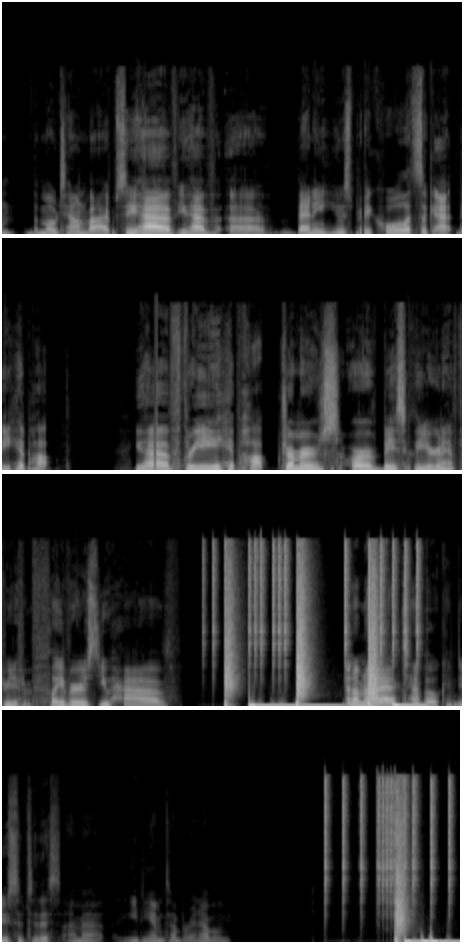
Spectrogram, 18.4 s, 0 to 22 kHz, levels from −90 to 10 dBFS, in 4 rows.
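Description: Gap between chunks at 1.07, 3.59, 6.11, 8.64 and 13.68 s: the audio arrives in 2.5 s pieces with about 23 ms of hard-edged silence inserted at each join.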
